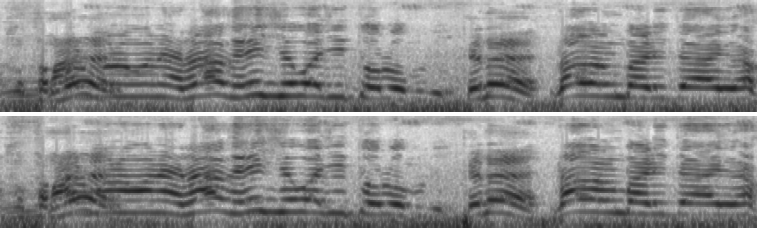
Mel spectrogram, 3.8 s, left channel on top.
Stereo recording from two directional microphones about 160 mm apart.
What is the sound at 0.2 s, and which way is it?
A man's voice, 5° left (ahead or behind).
